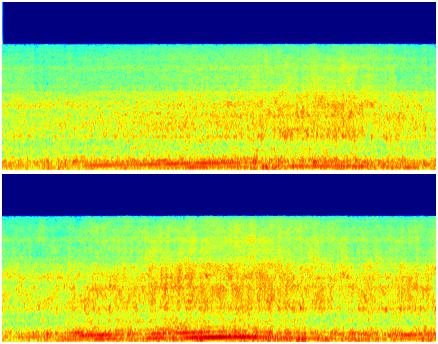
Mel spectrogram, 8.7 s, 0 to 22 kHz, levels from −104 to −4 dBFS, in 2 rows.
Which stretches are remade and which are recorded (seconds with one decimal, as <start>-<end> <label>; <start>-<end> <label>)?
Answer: 0.0-0.8 remade; 0.8-2.5 recorded; 2.5-8.7 remade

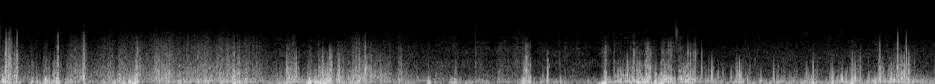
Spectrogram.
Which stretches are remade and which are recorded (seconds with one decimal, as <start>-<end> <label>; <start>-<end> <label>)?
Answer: 0.0-4.4 recorded; 4.4-7.0 remade; 7.0-9.4 recorded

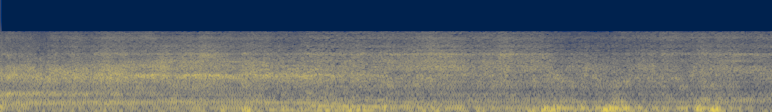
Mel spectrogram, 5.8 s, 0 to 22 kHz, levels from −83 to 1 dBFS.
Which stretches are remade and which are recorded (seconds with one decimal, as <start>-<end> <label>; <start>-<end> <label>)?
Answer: 0.0-2.0 remade; 2.0-2.9 recorded; 2.9-5.8 remade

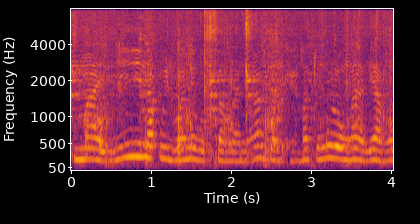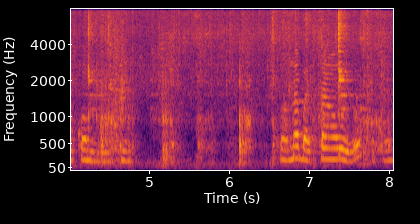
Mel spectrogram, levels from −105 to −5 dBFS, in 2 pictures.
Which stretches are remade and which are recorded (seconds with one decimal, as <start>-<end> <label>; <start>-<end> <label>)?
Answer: 0.0-0.5 recorded; 0.5-1.0 remade; 1.0-1.7 recorded; 1.7-2.9 remade; 2.9-5.2 recorded; 5.2-6.3 remade; 6.3-8.1 recorded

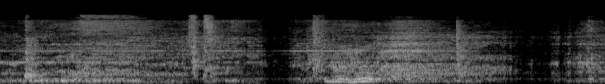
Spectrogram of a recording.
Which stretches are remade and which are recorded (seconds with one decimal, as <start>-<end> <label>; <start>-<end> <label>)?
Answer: 0.0-6.1 recorded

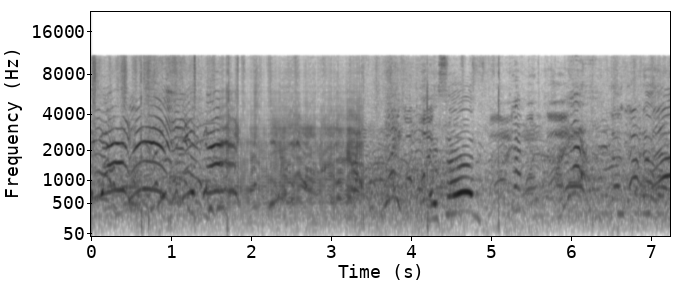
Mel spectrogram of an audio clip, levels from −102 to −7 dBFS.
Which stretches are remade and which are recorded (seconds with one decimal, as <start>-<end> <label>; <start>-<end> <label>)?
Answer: 0.0-1.6 recorded; 1.6-3.4 remade; 3.4-7.2 recorded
